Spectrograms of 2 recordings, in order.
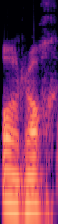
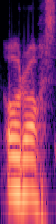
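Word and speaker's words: aurochs: Unfortunately, orox are extinct and orox I always pronounced it orox as the plural and orro as the singular. But orox is both singular and plural.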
